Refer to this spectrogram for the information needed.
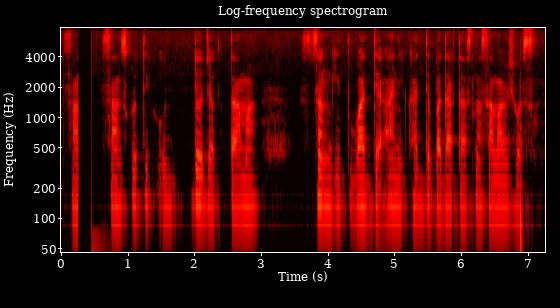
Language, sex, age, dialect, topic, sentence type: Marathi, male, 25-30, Northern Konkan, banking, statement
